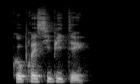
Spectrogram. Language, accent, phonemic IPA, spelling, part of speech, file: French, France, /ko.pʁe.si.pi.te/, coprécipiter, verb, LL-Q150 (fra)-coprécipiter.wav
- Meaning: to coprecipitate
